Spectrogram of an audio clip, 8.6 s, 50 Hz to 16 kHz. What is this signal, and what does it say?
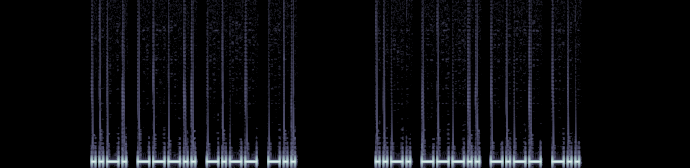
Morse code, heard as a keyed tone, about 25 wpm, 700 Hz. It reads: F8YD F8YD
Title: DXCC-100 Call Signs - 4 Characters - Repeated 2x - 25wpm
